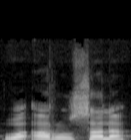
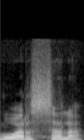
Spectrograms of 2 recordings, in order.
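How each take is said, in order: First: A glottal stop separates the two parts clearly. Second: The glottal stop is dropped, sounds run together. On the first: The speaker calls it right. "এখানে উচ্চারণ হবে ওয়া আরসালা" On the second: The speaker calls it wrong. "এই হামজা অক্ষরটা বাদ চলে যাবে"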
